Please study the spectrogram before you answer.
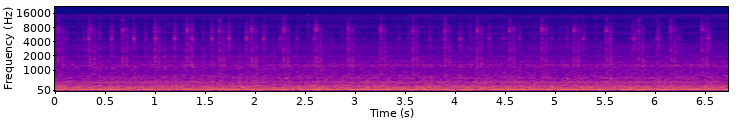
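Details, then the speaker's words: Wippro diesel heater with E8/E10 no-fuel codes, fixed with a fuel pump from a second unit, pump turned up all the way: quick, even clicks over a low hum as the dosing pump delivers fuel. Hot air is returning, with some air bubbles still in the line. "yep we're getting hot air now so E8 E10 is no fuel and when you don't hear the clicking you don't get got a fuel pump anymore pretty self-explanatory"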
